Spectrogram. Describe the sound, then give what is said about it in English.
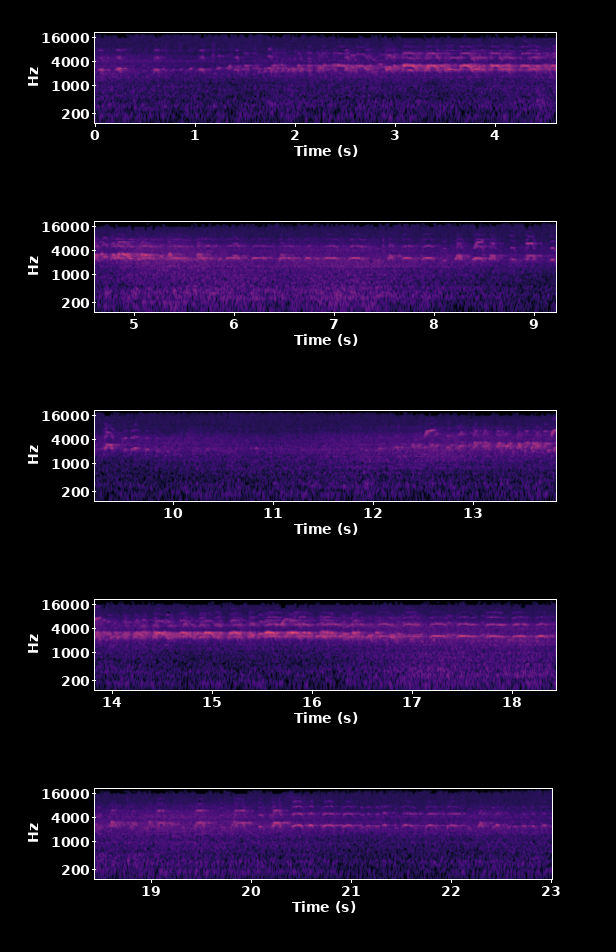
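Steady outdoor beach ambience at Hawks Beach with a broad wash of surf-like noise, and birds calling and chirping repeatedly, swelling and fading in two long waves. “And now at Hawks Beach.”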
